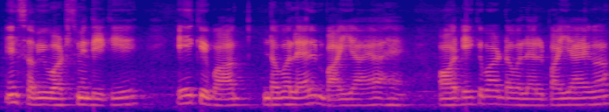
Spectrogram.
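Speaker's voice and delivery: normal talking voice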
